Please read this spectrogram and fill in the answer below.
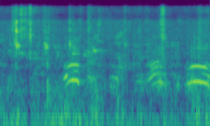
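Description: Handball practice on an outdoor hard court: running footsteps and the slaps and thuds of the ball being caught and bounced, with short high calls from the players about a second in and near the end.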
